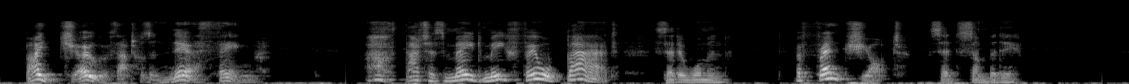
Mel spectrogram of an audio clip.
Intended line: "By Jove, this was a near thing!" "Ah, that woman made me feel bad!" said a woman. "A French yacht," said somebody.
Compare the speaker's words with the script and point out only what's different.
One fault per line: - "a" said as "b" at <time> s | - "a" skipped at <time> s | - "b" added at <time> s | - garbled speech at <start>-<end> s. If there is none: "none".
- "this" said as "that" at 1.1 s
- "woman" said as "has" at 4.2 s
